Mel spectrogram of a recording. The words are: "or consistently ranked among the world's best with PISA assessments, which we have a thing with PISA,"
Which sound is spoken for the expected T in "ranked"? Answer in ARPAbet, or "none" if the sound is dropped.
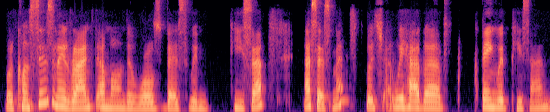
T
